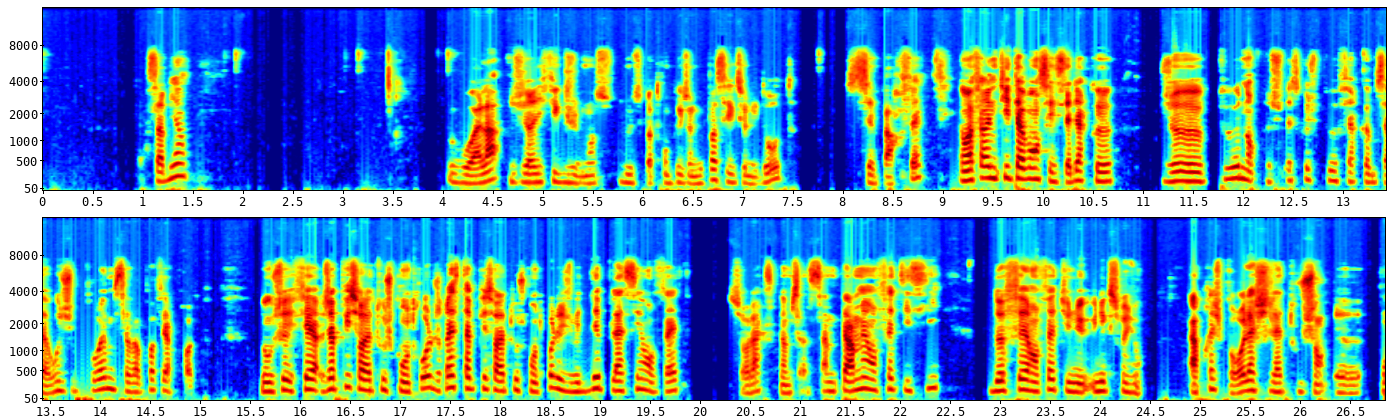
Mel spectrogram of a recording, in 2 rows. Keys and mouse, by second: 1.9 shift+click, 3.1 shift+click, 5.1 click, 8.3 click, 12.1 click, 19.9 ctrl+click.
